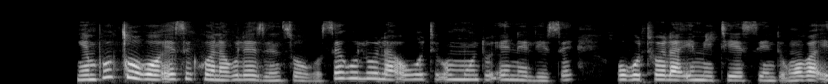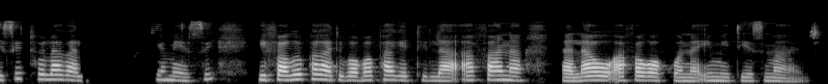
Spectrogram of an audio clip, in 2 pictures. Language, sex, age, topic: North Ndebele, female, 25-35, health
